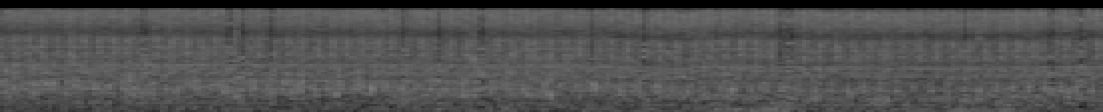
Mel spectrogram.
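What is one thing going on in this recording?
A heavy engine rumbles steadily.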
